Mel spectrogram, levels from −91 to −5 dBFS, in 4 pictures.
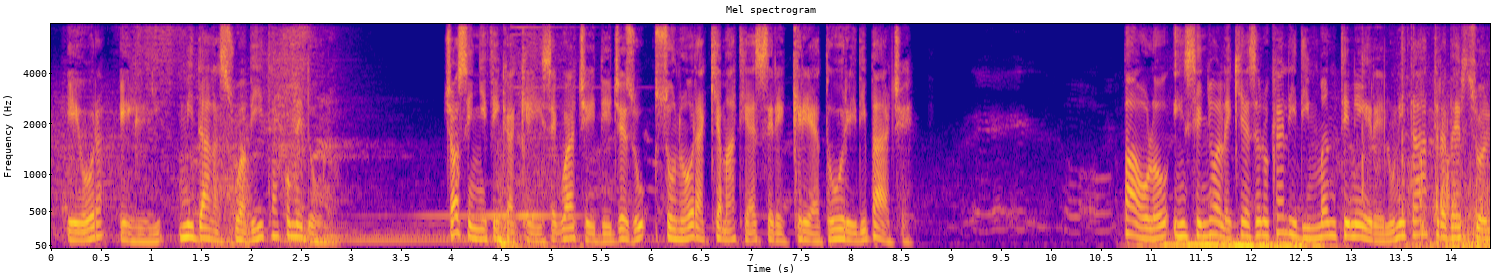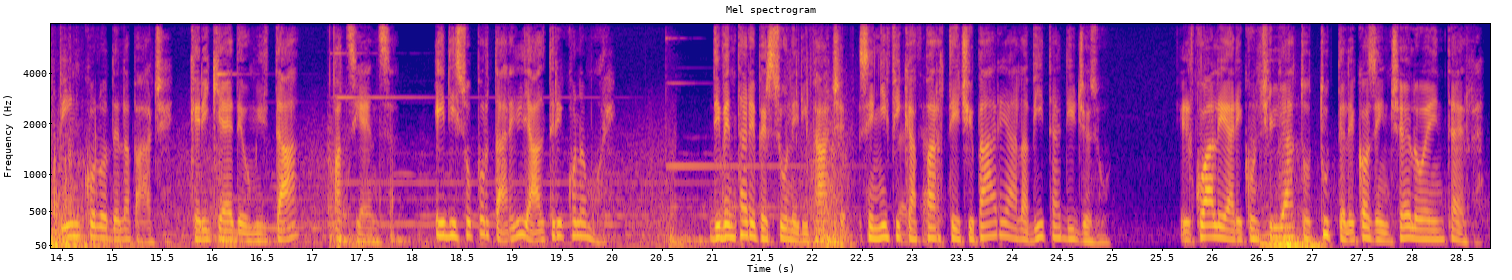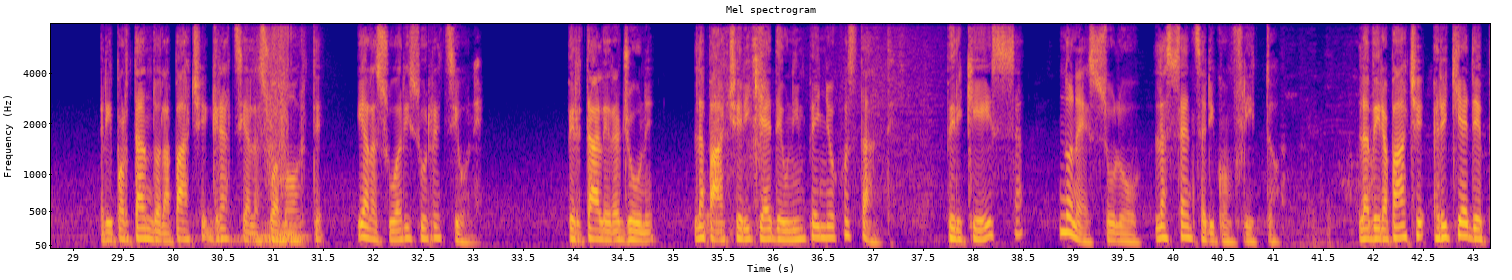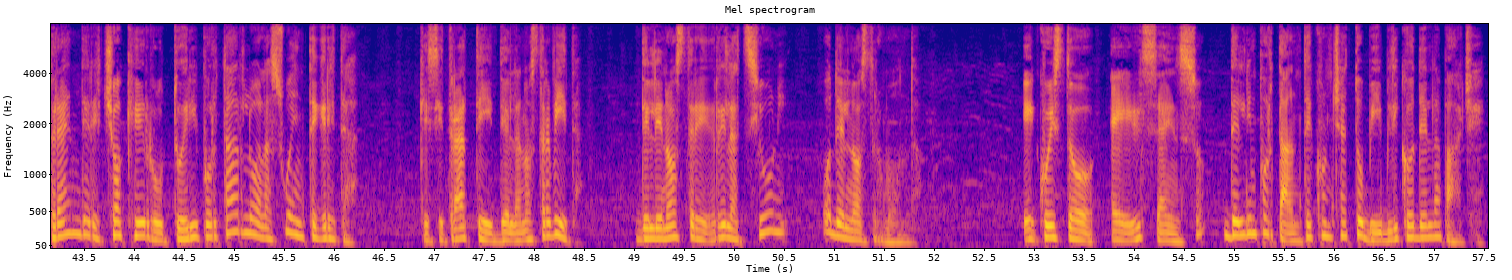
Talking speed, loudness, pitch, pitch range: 140 wpm, -20 LUFS, 130 Hz, 110-160 Hz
